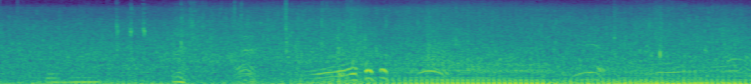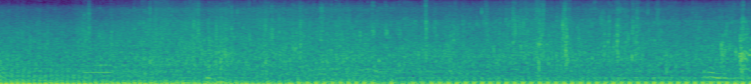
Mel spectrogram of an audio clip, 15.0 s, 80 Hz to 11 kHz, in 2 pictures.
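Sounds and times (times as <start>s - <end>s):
floodwater rushing over road: 0.0s - 15.0s
low rumble: 2.8s - 15.0s
fish splashing in net: 8.8s - 15.0s.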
